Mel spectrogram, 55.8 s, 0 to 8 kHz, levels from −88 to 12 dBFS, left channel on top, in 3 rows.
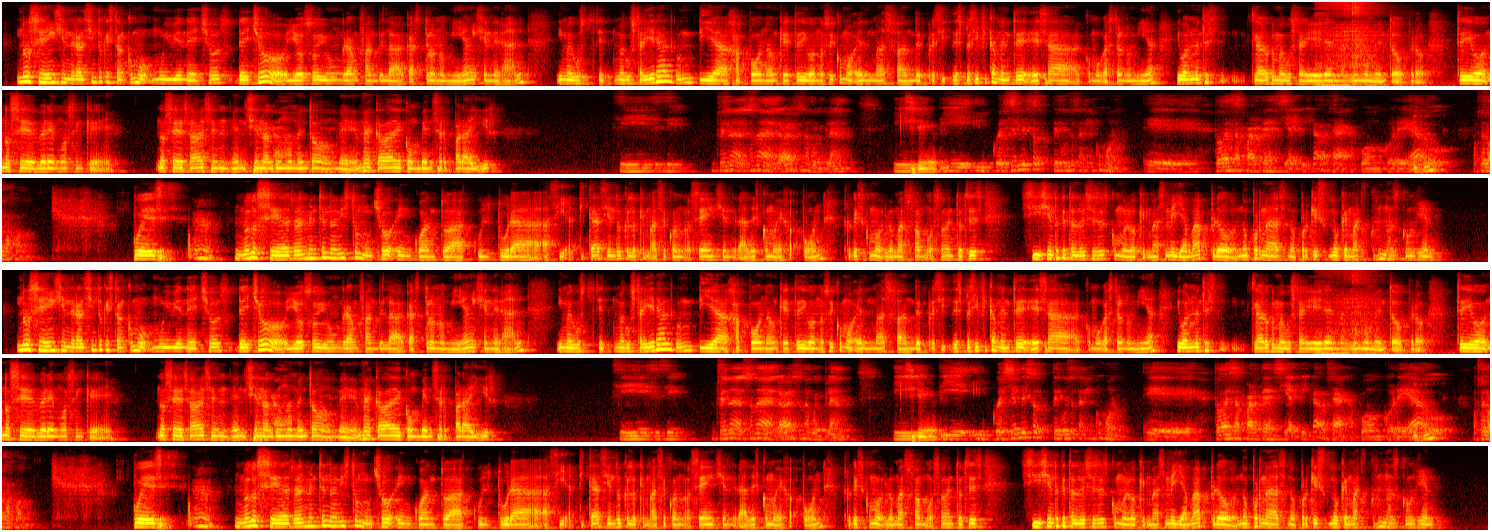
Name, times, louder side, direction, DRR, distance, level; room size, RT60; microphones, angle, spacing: voice 1, 0.0-20.0 20.5-24.8 29.9-30.4 36.3-36.5 37.8-38.5 38.8-39.8 40.1-49.7 49.9-55.1, equal, 10° right, 6 dB, 0.9 m, -19 dB
sound 1, 16.4-18.2, left 2 dB, 35° left, 2.5 m, -31 dB
voice 2, 21.8-22.3 22.6-22.9 26.2-27.1 27.5-29.5 29.7-32.6 32.9-36.7 37.0-37.5, right 2 dB, 70° right, 2 dB, 3.7 m, -33 dB
23.5 x 16.5 x 2.4 m, 0.36 s
head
